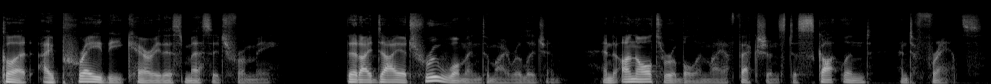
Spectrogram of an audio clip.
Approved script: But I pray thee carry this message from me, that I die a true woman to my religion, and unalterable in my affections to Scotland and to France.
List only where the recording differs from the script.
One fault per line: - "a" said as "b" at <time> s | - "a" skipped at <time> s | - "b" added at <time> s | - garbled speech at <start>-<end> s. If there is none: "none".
none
